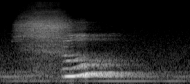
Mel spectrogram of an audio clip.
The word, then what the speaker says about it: choux: Des choux, des choux. Ok. Il y a aussi la lettre X qui est muet qu'on ne prononce pas.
